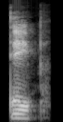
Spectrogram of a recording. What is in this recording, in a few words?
"deep", Middle English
